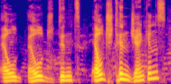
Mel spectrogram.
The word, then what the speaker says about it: Elgton Jenkins: Elgton Jenkins, the center from Mississippi State. G is silent.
